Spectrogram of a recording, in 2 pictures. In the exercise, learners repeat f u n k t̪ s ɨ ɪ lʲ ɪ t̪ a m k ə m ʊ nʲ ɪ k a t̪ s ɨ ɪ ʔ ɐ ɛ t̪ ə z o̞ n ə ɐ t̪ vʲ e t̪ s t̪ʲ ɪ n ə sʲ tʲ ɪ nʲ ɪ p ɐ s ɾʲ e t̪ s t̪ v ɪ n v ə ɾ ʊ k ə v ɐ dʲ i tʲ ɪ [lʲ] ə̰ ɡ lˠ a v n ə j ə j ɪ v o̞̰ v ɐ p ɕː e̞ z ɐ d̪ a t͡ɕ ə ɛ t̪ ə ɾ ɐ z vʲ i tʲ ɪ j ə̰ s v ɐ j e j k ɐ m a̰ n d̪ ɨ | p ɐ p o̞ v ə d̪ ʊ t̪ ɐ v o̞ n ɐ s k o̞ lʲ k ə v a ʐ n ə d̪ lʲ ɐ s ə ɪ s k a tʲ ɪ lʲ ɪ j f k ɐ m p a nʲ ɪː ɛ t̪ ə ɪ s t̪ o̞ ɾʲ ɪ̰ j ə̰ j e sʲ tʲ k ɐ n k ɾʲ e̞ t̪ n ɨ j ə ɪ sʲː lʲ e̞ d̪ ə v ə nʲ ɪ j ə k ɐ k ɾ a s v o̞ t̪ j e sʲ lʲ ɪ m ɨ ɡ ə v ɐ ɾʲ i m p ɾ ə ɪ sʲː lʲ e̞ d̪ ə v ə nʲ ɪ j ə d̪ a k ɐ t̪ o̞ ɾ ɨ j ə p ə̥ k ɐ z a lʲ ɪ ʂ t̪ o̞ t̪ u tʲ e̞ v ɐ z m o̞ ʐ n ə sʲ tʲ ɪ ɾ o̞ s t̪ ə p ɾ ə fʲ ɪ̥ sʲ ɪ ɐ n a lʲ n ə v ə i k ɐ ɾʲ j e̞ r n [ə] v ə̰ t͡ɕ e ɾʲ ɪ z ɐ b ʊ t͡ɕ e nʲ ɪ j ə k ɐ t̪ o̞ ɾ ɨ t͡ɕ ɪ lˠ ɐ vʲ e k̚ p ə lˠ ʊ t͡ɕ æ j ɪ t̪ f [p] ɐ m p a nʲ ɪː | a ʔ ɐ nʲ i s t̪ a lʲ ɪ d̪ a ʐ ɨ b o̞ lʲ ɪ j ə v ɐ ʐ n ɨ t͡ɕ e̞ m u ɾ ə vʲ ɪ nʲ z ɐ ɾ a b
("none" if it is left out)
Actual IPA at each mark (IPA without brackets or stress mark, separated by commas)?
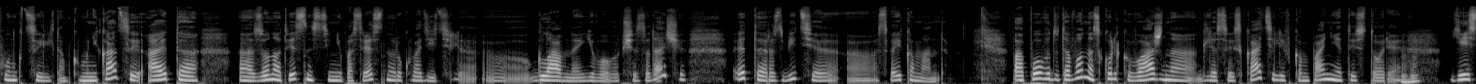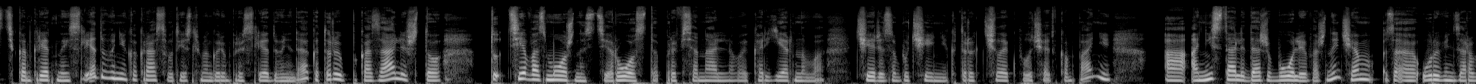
lʲ, ə, k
